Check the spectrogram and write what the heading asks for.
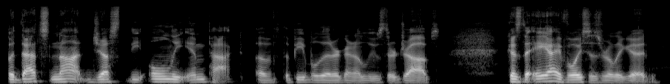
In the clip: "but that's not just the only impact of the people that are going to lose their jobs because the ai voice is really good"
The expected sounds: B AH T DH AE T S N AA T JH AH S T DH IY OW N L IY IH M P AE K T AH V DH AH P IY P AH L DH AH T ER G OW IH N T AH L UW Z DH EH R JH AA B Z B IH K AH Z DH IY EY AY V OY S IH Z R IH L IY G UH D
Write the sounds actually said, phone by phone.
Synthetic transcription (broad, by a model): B AH T DH AE T S N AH T JH AH S T DH IY OW N L IY IH M P AE K T AH V DH AH P IY P L DH AH T ER G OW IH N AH L UW Z DH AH R JH AA B Z K AH Z DH IY EY AY V OY S IH Z R IH L IY G UH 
